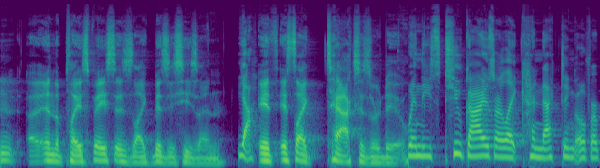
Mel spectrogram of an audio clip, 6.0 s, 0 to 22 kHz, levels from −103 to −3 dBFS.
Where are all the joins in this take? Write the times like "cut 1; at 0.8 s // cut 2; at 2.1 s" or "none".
cut 1; at 4.0 s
